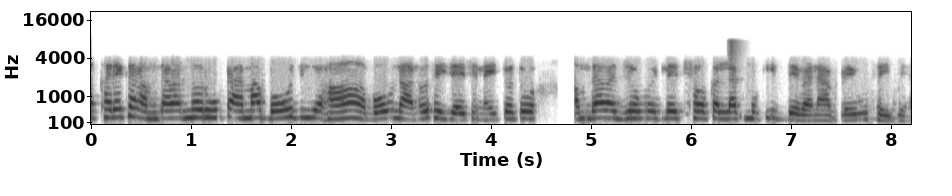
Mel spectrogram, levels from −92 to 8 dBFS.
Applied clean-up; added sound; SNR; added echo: none; Rattle (instrument); 13 dB; none.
